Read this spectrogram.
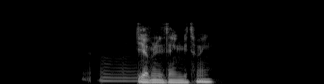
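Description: A middle-aged man speaks in a low, tense voice.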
